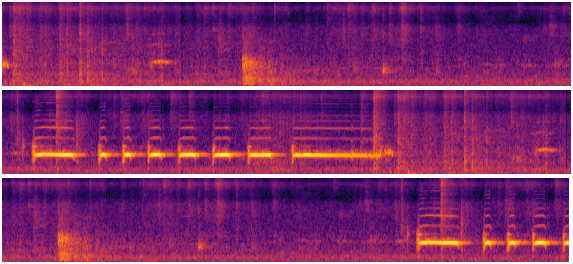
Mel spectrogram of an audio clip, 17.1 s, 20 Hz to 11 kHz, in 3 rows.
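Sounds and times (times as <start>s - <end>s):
dove cooing: 5.9s - 9.6s, 15.4s - 17.0s.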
